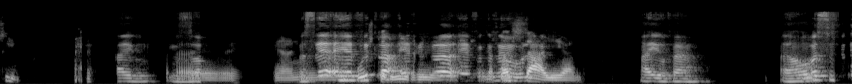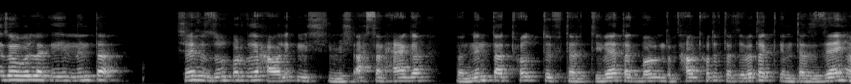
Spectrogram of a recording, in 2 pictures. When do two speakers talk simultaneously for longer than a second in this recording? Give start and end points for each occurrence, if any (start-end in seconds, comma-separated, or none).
3.0-5.4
